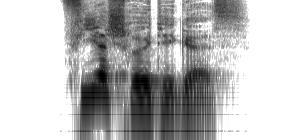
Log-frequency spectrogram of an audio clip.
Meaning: strong/mixed nominative/accusative neuter singular of vierschrötig
- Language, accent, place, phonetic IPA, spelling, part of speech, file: German, Germany, Berlin, [ˈfiːɐ̯ˌʃʁøːtɪɡəs], vierschrötiges, adjective, De-vierschrötiges.ogg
